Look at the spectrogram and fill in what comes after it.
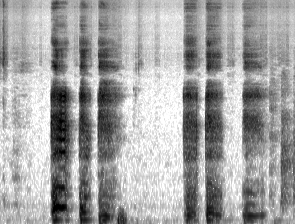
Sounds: Throat clearing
